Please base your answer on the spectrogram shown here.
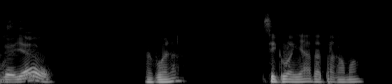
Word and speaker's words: goyave: Ouais, comment tu le Ah, prononces? Goyave.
